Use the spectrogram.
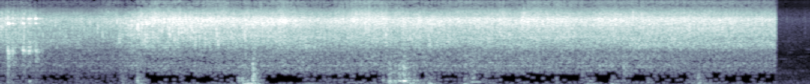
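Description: Onions sizzle and crackle steadily in a hot pan, a loud continuous frying hiss with occasional stirring scrapes, ending abruptly.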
